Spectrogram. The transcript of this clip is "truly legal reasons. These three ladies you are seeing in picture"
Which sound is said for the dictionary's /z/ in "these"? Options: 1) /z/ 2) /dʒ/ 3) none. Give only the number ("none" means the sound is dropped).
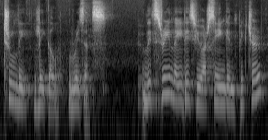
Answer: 3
